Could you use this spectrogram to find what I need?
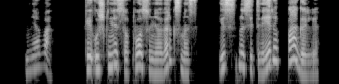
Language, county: Lithuanian, Panevėžys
